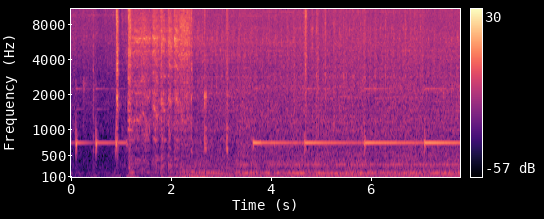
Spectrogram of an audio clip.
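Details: Rental Chevrolet Tahoe in poor condition: chime ticking over a brief crank, then it catches and settles into a rough, uneven idle; it died right after starting on the first attempts, with traction, ABS, stability and airbag warnings lit.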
